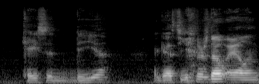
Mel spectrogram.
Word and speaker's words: quesadilla: L feels lonely neglected what other word is the L silent quesadilla I guess there's no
